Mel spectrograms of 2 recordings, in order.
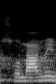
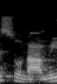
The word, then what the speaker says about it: सुनामी: actual में इसका नाम सुनामी नहीं है बेटा सुन लो इसका नाम सुनामी है और इसकी शुरुआत टी से होती है साइलेंट होता है है ना ब लेकिन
